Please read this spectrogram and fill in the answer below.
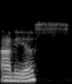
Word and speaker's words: Agnes: In the movie, they pronounce it Anas. Anas.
